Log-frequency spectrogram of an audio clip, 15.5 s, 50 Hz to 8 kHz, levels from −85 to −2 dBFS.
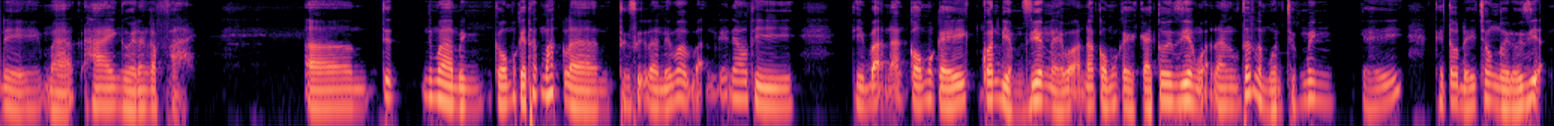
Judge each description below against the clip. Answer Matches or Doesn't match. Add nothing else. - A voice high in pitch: Doesn't match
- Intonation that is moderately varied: Matches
